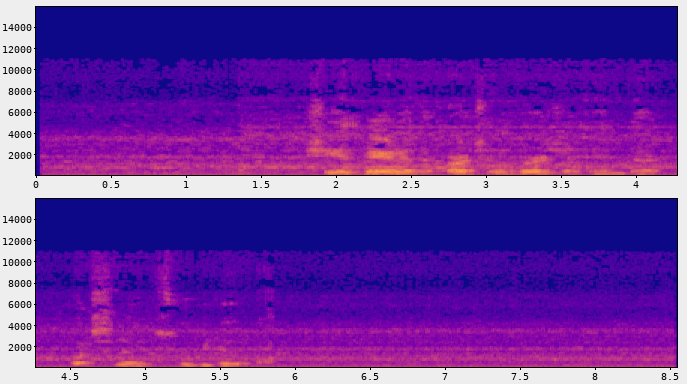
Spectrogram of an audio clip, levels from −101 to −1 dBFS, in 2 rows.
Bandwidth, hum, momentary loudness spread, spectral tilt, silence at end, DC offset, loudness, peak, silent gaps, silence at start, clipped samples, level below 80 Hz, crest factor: 11.5 kHz; none; 21 LU; -5 dB/octave; 0 s; under 0.1%; -35 LUFS; -16 dBFS; none; 0.05 s; under 0.1%; -62 dBFS; 22 dB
